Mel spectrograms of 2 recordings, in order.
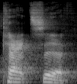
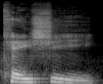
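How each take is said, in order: First: The name sounds like 'cat sith'. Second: The name sounds like 'kah shee'. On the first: The speaker calls it right. "Like no, it's Cat Sith" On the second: The speaker calls it wrong. "get that correct pronunciation out of here. It's like K she"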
